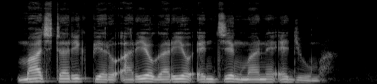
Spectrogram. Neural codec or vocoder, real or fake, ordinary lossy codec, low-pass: none; real; none; none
